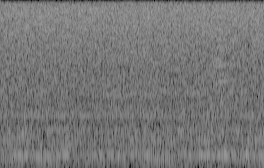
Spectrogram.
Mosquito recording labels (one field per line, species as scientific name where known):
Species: Anopheles gambiae s.s.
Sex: female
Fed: unfed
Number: one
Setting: insect culture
